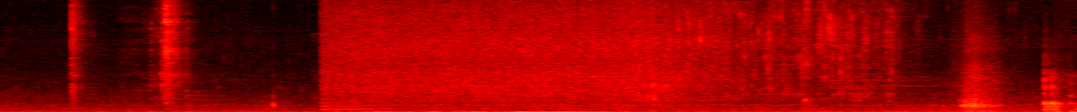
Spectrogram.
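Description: Water pours steadily in a continuous splashing stream for several seconds into a cooking pot of yellow pumpkin curry, close by, with brief clinks of the pot before and after.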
